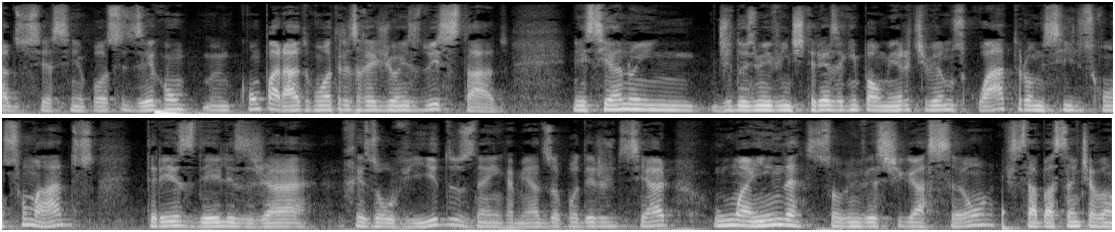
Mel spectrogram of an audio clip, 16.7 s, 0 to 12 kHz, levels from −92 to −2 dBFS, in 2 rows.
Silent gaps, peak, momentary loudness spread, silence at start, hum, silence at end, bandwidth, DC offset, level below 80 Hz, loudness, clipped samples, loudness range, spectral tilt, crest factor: none; -6 dBFS; 9 LU; 0 s; none; 0 s; 11.5 kHz; under 0.1%; -34 dBFS; -23 LUFS; under 0.1%; 3 LU; -5.5 dB/octave; 16 dB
